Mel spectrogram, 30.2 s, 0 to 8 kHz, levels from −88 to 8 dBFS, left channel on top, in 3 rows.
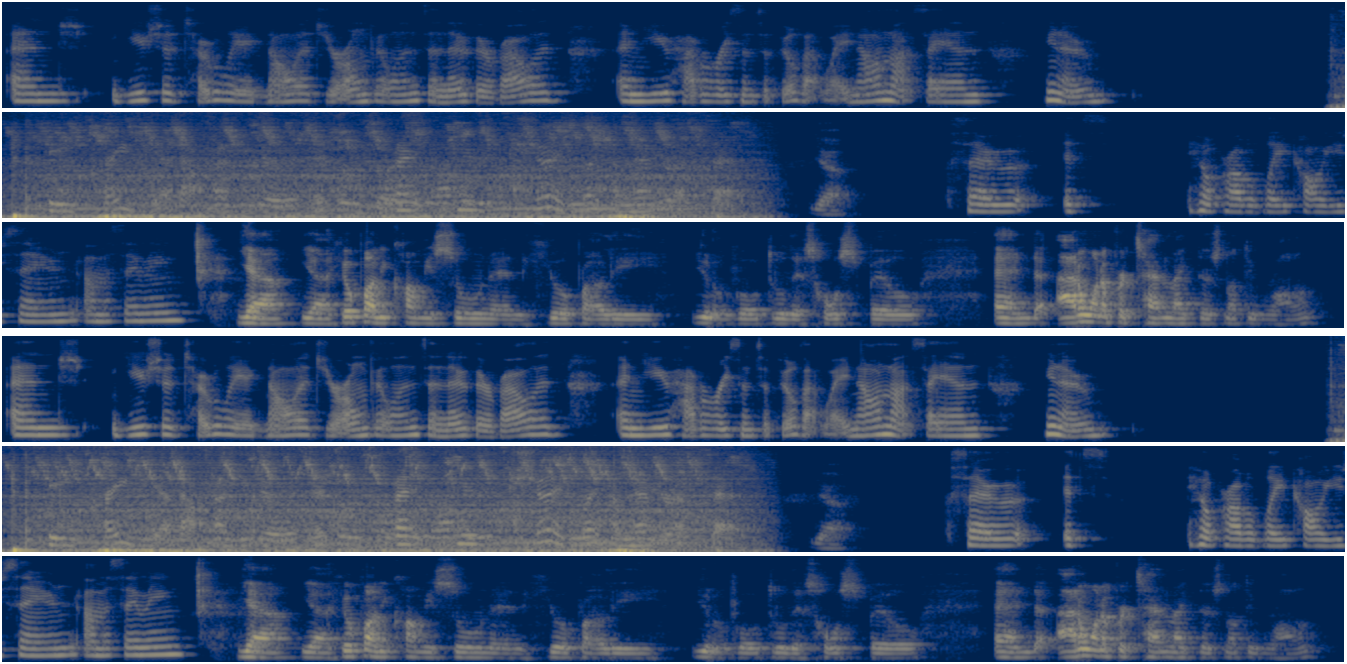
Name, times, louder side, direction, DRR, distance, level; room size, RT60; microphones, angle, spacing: voice 1, 0.1-8.3 10.2-15.6 17.2-17.8 18.0-18.1 19.0-21.5, right 4 dB, 40° right, 11 dB, 0.4 m, -38 dB
Bird, 10.0-15.9, right 2 dB, 85° right, 1.1 m, -31 dB
voice 2, 21.6-25.0 25.3-27.0 27.6-29.9, left 2 dB, 50° left, 5 dB, 1.2 m, -35 dB
6.5 x 4.5 x 4.5 m, 0.36 s
head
